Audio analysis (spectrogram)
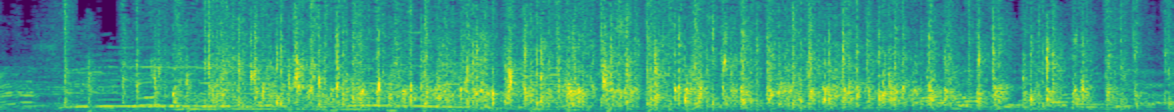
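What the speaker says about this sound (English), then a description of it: "I think we need to give Patty a big round of applause." A crowd at a family reunion breaks into sustained, loud applause, many hands clapping densely, with a few voices cheering over it near the start.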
